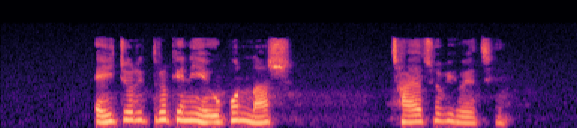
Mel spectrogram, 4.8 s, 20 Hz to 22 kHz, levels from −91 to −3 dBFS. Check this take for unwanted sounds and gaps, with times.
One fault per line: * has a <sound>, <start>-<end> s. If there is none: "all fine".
all fine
